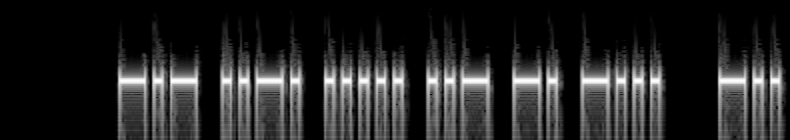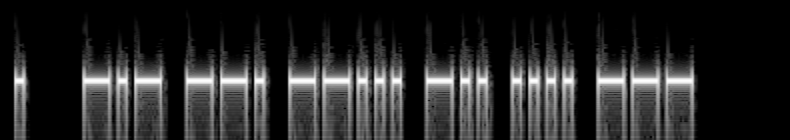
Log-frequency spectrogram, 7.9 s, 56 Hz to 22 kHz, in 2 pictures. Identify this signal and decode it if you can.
Morse code, heard as a keyed tone, about 28 wpm, 700 Hz. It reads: KF5UNB DE KG7DHO
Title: USA Callsign DE Callsign - 6 Characters - 28wpm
